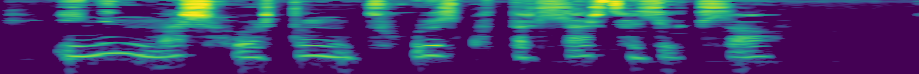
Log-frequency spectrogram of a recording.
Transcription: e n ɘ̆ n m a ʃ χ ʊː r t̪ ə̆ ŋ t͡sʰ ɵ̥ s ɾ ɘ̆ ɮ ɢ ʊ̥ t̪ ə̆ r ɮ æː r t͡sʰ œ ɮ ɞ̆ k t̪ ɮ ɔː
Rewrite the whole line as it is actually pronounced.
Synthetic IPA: e n ɘ̆ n m a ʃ χ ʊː r t̪ ə̆ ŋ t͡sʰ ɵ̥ x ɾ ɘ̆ ɮ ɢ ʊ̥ t̪ ə̆ r ɮ aː r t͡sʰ œ ɮ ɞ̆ k t̪ ɮ ɔː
